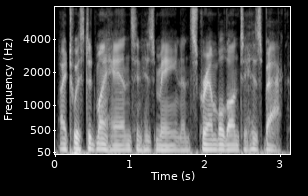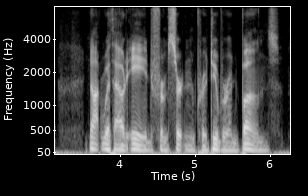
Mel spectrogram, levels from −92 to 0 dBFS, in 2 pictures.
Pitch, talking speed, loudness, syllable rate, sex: 95 Hz, 180 wpm, -18 LUFS, 5.0 syllables/s, male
